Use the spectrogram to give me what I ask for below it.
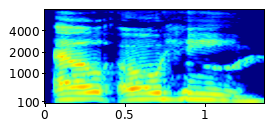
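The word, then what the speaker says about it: אֱלֹהִים: creative he them so the pronunciation is Elohim it is number h430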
